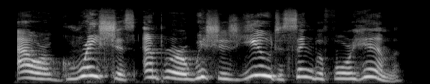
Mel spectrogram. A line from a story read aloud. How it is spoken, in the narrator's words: called the little kitchen maid, quite loudly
